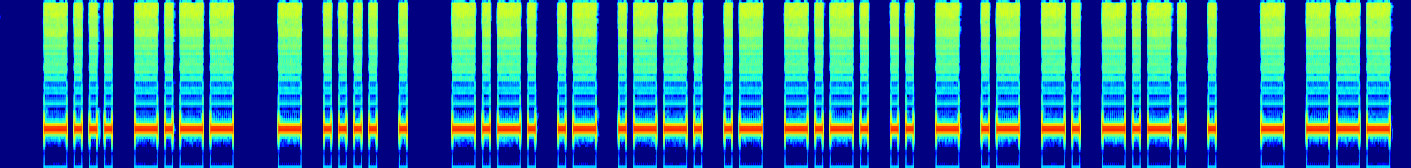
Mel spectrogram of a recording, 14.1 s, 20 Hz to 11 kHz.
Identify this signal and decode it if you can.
Morse code, heard as a keyed tone, about 16 wpm, 800 Hz. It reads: BY THE CAPACITANCE TO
